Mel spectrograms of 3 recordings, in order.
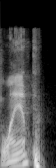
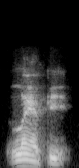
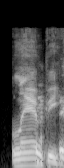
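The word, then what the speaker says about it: Lampe: Is it Brock Lamp? Lampy. Lampy. Okay. It's a long e at the end.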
